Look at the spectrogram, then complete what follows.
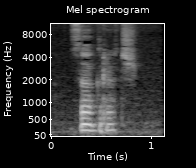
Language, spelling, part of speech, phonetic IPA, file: Polish, zagrać, verb, [ˈzaɡrat͡ɕ], LL-Q809 (pol)-zagrać.wav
